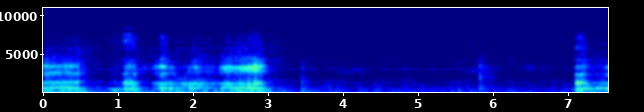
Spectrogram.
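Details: Simulated burping: a person under a blanket making zombie-like noises, not real burps. Several long, drawn-out burp-like sounds, a pause, then one more.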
